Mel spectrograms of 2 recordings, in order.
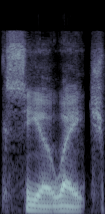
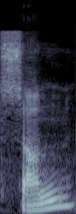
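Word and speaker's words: Сон: it probably looks like COH, but that's Cyrillic and it's pronounced sun.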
